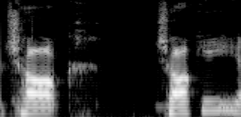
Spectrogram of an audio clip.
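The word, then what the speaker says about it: Chalke: So they gave, and her name is Sarah Chalky. I forget the E is silent, but anyway, they gave a nod to her.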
